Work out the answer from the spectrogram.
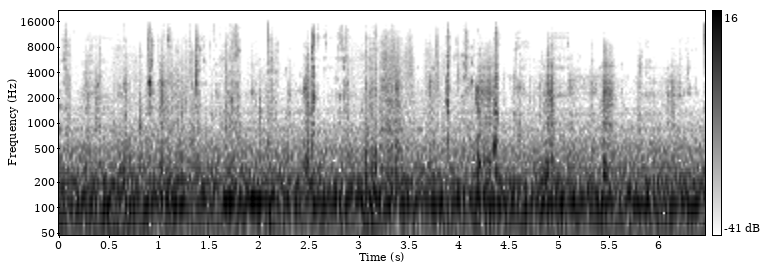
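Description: Crunchy chewing of a fried chicken sandwich with Takis: many irregular crisp crackles close to the microphone, over a steady low hum inside the car.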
